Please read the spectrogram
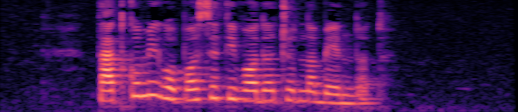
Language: Macedonian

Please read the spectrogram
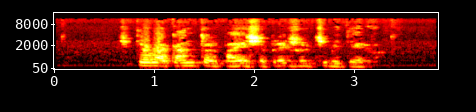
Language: Italian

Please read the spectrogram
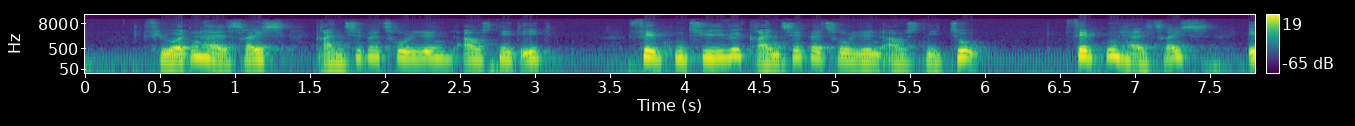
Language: Danish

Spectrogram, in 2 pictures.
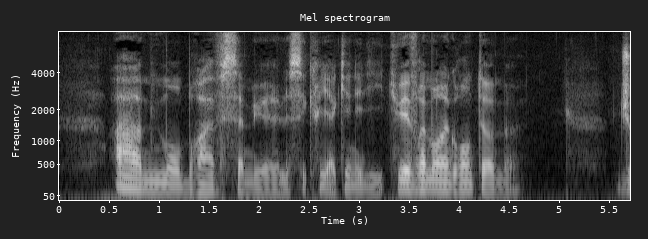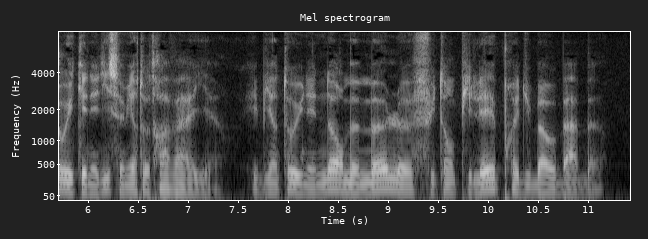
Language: French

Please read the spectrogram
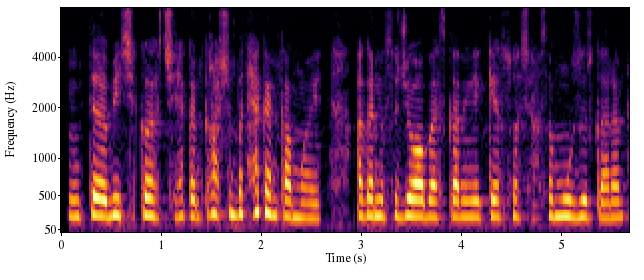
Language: Kashmiri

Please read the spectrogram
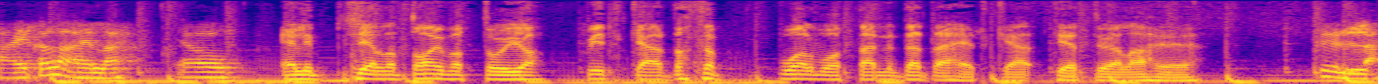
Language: Finnish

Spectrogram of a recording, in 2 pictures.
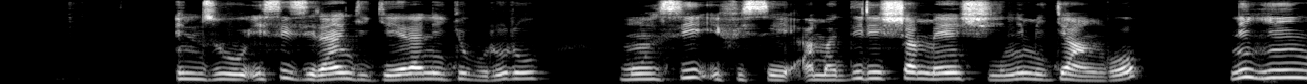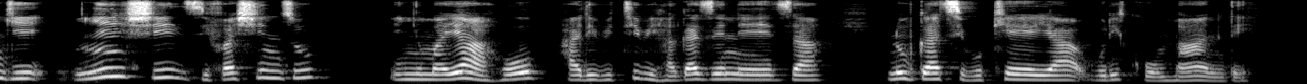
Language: Rundi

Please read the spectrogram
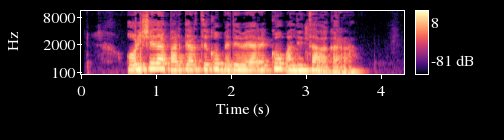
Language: Basque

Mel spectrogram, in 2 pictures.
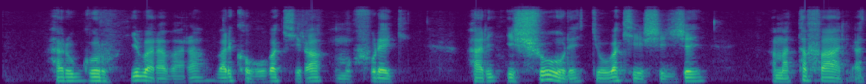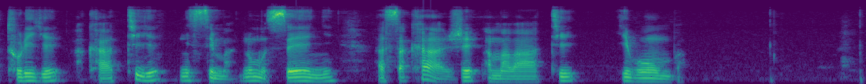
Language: Rundi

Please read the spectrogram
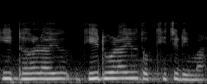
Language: Gujarati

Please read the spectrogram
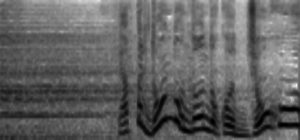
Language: Japanese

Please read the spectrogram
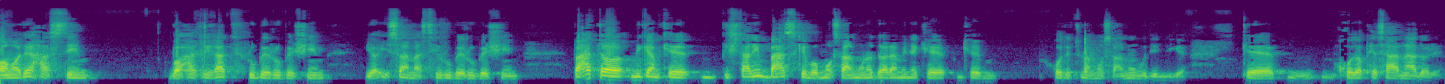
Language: Persian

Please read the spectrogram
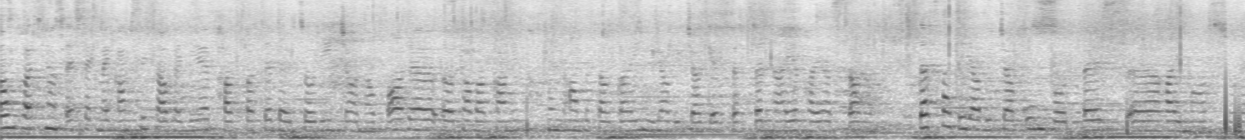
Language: Romanian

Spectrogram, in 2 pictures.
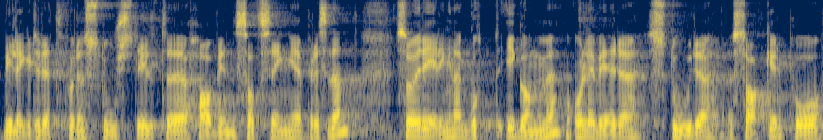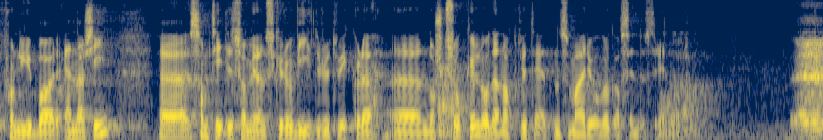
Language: Norwegian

